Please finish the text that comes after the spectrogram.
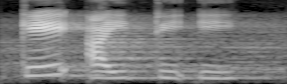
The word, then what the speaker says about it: kite: Word like K-I-T-E, kite, that end in E have a long I sound and the second vowel E stays silent.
